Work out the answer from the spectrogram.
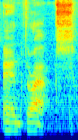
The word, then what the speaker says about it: anthrax: by anthra with it's Anthrax th don't forget the K the X when we pronounce the X sound in English it has a k and an S sound were brought into his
